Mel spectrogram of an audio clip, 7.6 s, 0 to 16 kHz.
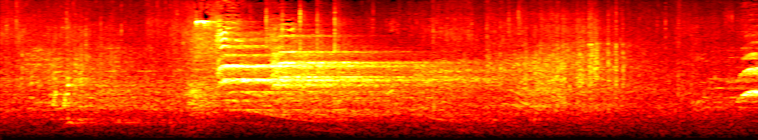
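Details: Belugas Nana and Niko training at Port of Nagoya Public Aquarium, Japan, on 7 October 2018: a piercing high whistle, then a long bright harmonic, reedy call that slowly fades, with a fresh rising tone at the end amid crowd noise.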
